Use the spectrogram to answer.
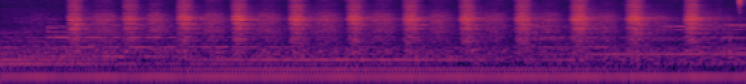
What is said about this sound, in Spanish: Entonces, siéntate y respiración nada más por la nariz de esta forma.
